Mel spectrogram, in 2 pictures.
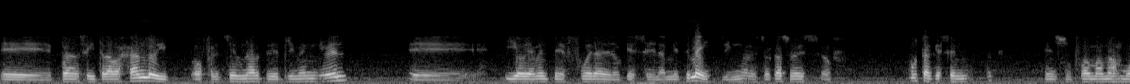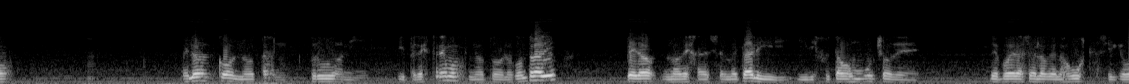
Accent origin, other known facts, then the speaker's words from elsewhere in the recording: Benavides, Buenos Aires Province, Argentina; Nosotros somos de zona norte, estamos más o menos distribuidos. Uno está más por el noroeste, que está en San Miguel, después bueno, en mi caso Benavides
